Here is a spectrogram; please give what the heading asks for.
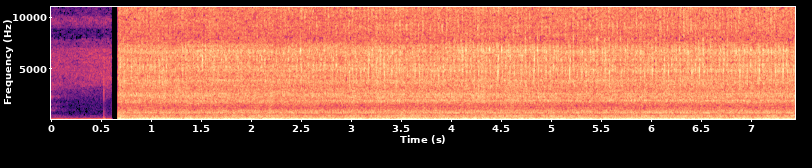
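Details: Tuned engine at idle after vacuum leak fixed, tuner suspects a misfire on bank 1; steady low idle with slightly uneven loping beat and no clear missing pulse, misfire unconfirmed, injector to be checked.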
